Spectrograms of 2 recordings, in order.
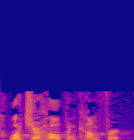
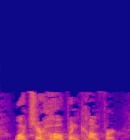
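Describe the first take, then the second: No difference in how they are said.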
